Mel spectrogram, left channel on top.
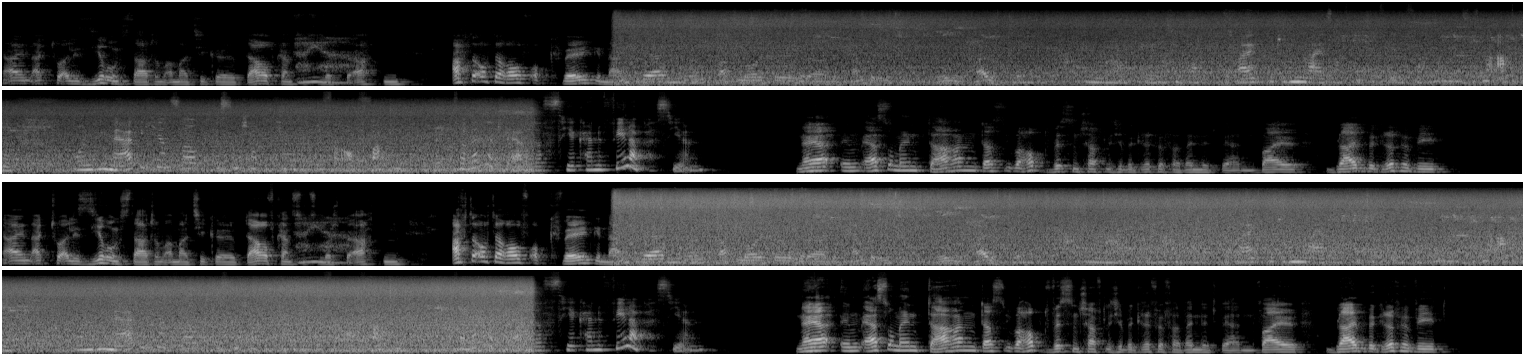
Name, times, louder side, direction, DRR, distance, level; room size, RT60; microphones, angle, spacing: voice 1, 0.0-4.0 4.5-8.9 9.2-10.3 23.2-28.2 28.5-29.6, right 4 dB, 80° right, 13 dB, 0.9 m, -31 dB
voice 2, 2.9-3.6 10.8-22.2, left 1 dB, 5° left, 9 dB, 0.9 m, -33 dB
sound 1, 6.1-20.6, right 8 dB, 40° right, 0.6 m, -26 dB
10.0 x 9.2 x 3.3 m, 0.29 s
head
